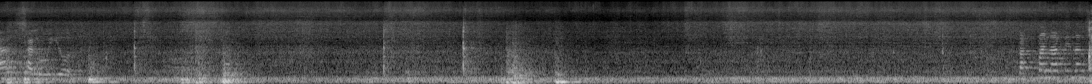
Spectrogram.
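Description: A spoon stirs Chinese rice with saluyot greens and shrimp in a pan: continuous scraping and shuffling over a low sizzle, with a few louder clunks, close by and steady.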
